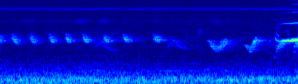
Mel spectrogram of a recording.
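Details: Female white-rumped shama singing to stimulate males: a quick series of about ten short, even chevron notes, followed by a few lower swooping notes and a louder rising whistle at the end.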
